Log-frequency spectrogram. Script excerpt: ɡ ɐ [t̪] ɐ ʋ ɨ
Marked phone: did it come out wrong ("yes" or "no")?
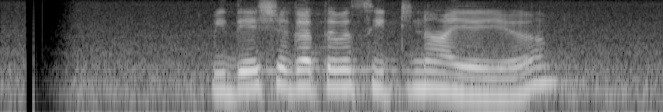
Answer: no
